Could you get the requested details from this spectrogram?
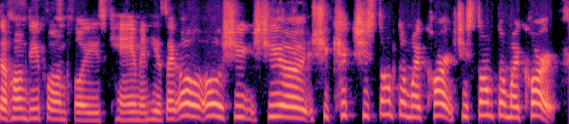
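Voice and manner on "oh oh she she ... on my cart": pitched-up, put-on playing-the-victim voice. Retelling a store quarrel, imitating someone playing the victim. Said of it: "playing victim".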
